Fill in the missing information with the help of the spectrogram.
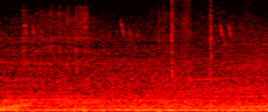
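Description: Steady low rumble heard from inside a car, with faint short bird chirps in pairs a few times and two sharp clicks about half a second apart near the middle.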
